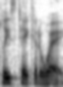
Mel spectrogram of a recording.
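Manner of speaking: acted tearful, crying delivery. Retelling a prayer begged while crying in a hospital bed: retelling a tearful plea. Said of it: "I begged him in that bed that night, crying".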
